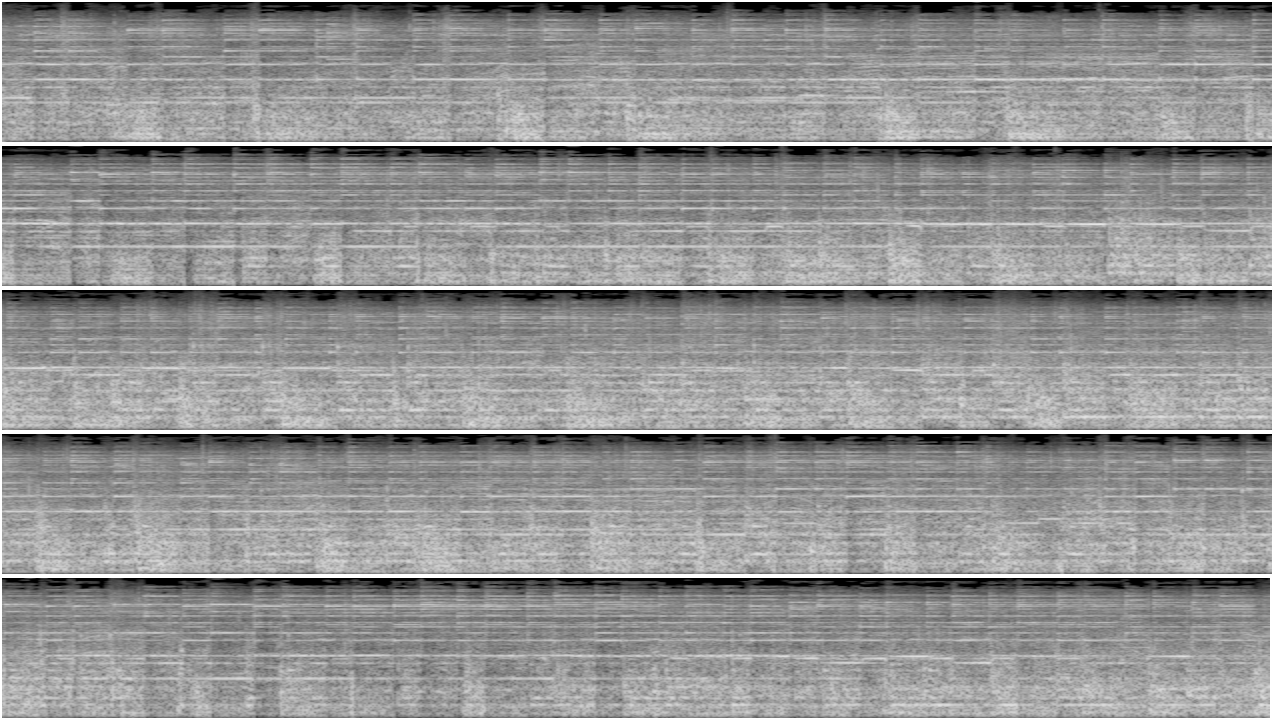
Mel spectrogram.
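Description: Awa odori festival band playing: large hand-held taiko drums beaten with sticks in a brisk, unbroken rhythm, with high held notes sounding over the drumming throughout.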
